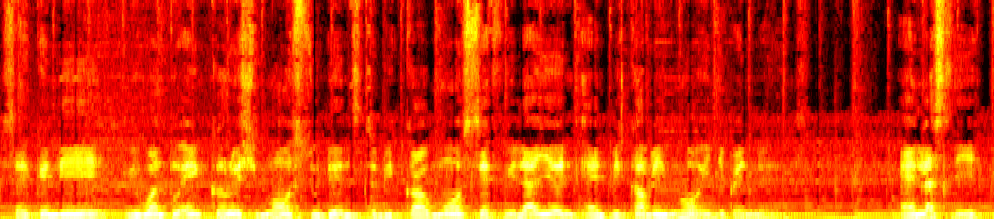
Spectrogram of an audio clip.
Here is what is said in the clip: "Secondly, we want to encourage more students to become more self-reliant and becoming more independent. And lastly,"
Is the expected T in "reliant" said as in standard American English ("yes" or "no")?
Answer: no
